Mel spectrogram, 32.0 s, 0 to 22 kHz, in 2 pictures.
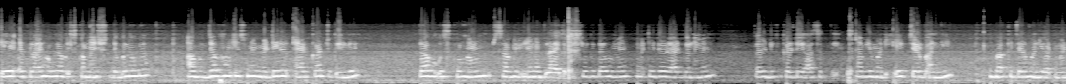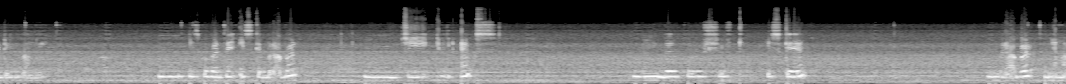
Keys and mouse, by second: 1.0 Tab, 2.5 Tab, 3.5-6.5 typing, 14.5 KP_1, 16.3 click, 16.5 click, 18.7 click, 21.0 g.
